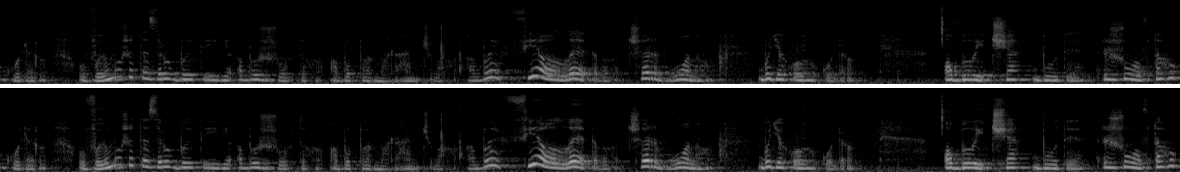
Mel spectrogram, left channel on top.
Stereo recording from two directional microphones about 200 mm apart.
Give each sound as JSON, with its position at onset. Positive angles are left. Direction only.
{"t": 0.1, "sound": "a woman's voice", "side_deg": -35}
{"t": 9.6, "sound": "a woman's voice", "side_deg": -45}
